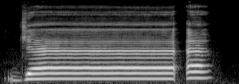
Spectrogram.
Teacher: je fais 4 temps, pour bien montrer que c'est la hamza qui est la cause des 4 temps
